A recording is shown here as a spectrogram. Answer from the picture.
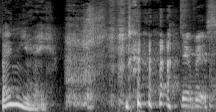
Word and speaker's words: beignet: Hey everyone, we're gonna do bay net! What the heck is a bay net? - I know what a bay net is. - Yes. It's an incorrectly pronounced beignet.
